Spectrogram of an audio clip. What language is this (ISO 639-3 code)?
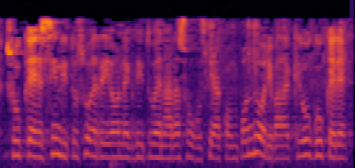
eus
